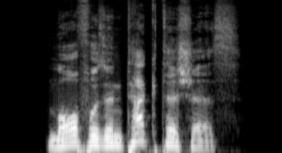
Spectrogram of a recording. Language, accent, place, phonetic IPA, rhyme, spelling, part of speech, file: German, Germany, Berlin, [mɔʁfozynˈtaktɪʃəs], -aktɪʃəs, morphosyntaktisches, adjective, De-morphosyntaktisches.ogg
- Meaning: strong/mixed nominative/accusative neuter singular of morphosyntaktisch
